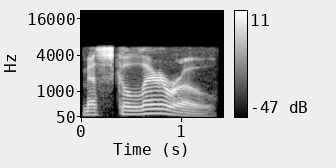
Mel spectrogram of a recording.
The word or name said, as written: Mescalero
